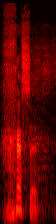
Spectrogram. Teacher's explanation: use that little thing at the back of your throat to make the first sound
